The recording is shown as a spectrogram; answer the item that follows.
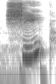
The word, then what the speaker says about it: sheep: Sheep. Ship. So the first one is longer. Sheep. And you smile more. And the second one ship. We don't smile and it's shorter.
